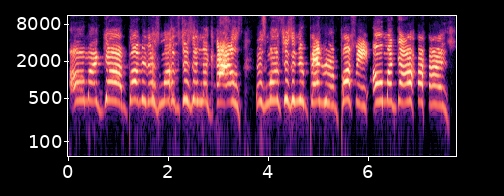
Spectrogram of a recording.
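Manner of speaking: high, shouting alarm; panicked mom. Acted. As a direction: mom shrieks at monsters in the bedroom. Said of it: "Mom goes".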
